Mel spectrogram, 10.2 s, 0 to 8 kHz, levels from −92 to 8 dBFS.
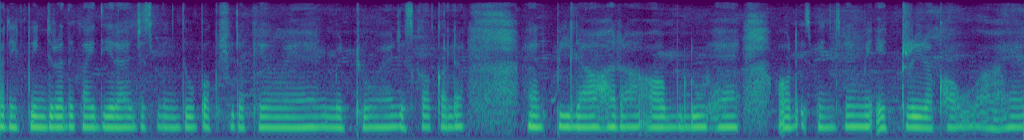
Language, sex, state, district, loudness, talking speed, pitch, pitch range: Hindi, female, Chhattisgarh, Rajnandgaon, -28 LUFS, 175 wpm, 190 Hz, 185-195 Hz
